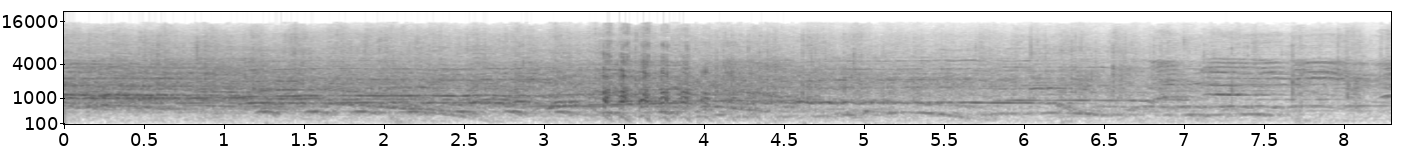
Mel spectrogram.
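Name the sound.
audience applause and cheering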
